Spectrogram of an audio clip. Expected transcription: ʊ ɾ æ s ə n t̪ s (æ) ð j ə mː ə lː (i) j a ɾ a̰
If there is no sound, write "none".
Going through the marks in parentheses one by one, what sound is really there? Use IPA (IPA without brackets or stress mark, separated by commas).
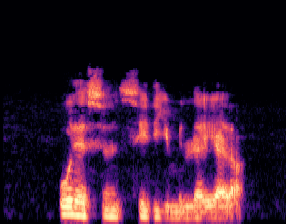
i, æ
